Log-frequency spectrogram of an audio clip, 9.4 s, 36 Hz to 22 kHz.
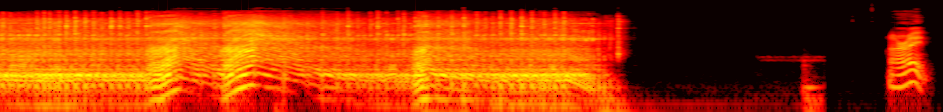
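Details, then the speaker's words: Husqvarna 350 chainsaw after replacing a holed fuel line (it would not start): revs climb and drop cleanly over a few throttle pulls, crisp exhaust, no misfire or stumble before shutoff. Runs fine. "it didn't run too bad all it needed was that hose"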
